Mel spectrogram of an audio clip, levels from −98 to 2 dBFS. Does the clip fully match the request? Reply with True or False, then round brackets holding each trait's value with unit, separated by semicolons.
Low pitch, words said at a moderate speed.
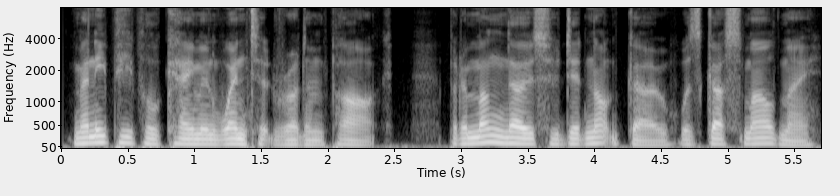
True (105 Hz; 190 wpm)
